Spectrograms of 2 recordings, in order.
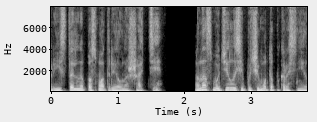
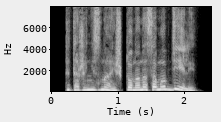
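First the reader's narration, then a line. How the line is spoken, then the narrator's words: Exclaiming. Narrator (Russian): воскликнула Шатти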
